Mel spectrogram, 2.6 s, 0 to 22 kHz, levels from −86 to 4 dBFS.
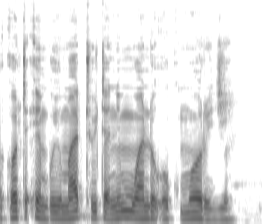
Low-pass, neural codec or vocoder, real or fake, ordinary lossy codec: none; none; real; none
